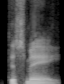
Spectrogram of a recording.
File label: "dismay", American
